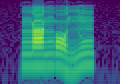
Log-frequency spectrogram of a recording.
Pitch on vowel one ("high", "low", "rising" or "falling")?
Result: high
